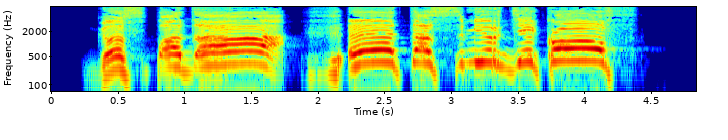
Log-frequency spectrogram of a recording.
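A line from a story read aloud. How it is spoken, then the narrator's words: Sudden full-force shout. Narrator (Russian): Закричал он вдруг изо всей силы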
